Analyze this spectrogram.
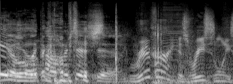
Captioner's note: Katya laughs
